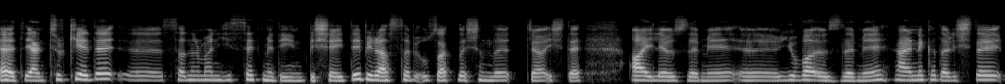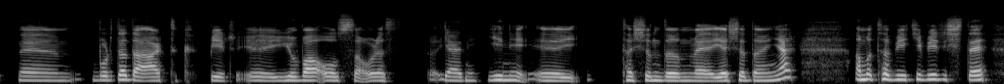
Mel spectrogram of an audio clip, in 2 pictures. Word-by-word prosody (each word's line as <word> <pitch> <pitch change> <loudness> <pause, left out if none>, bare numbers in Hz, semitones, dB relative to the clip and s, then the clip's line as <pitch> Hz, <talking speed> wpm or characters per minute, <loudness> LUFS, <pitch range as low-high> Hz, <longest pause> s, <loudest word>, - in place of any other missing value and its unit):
Evet. 195 -1 +6
Yani, 180 -2 +5
Türkiye'de, 235 +3 +4 0.4
ııı, 185 - -9
sanırım, 200 +1 -4
hani, 200 0 -2
hissetmediğin 195 -4 -2
bir 170 - -1
şeydi. 180 +7 +2
Biraz, 195 -4 +4
tabii 195 -3 -2
uzaklaşınca, 185 -1 -2
işte, 175 -2 -3 0.5
aile 190 -2 +4
özlemi, 180 0 -3
ııı, 180 0 -3
yuva 200 +1 +1
özlemi, 180 +3 -1
her 200 -2 +2
ne 210 0 0
kadar, 205 -4 -1
işte, 205 +3 0 0.2
ımm, 180 -1 -4 0.2
burada 195 +2 +1
da 190 - +4
artık 170 -1 -3
bir, 175 -3 -1
eee, 180 -2 -4
yuva 185 +1 +2
olsa 175 -1 -2
orası 175 -1 -3 0.3
yani, 180 -4 -3
yeni, 200 -2 +2
eee, 170 -7 -1 0.4
taşındığın 180 -2 +1
ve 170 - +1
yaşadığın 175 +2 +2
yer 315 +8 +3 0.6
ama 220 0 +5
tabii 220 -2 +3
ki 220 0 -1
bir, 230 0 +4
işte, 215 0 +1
185 Hz, 130 wpm, -23 LUFS, 175-205 Hz, 0.6 s, Evet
